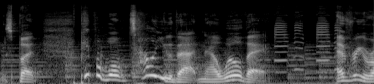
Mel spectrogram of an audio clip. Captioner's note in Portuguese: música de palhaço; música de palhaço; fon fon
